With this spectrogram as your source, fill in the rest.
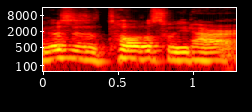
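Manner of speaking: heavy, dripping sarcasm laid on thick. Describing a card as a sweetheart while meaning the opposite: very sarcastic. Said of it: "I'm being very sarcastic here".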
